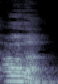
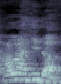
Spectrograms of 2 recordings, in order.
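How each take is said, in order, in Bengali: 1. মাঝখানে কোনো হ-এর ধ্বনি শোনা যায় না। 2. মাঝখানে হ-এর ধ্বনি শোনা যায়। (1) "হ চলে গেছে" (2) "তাহলে এই যে আলাহিদা"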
